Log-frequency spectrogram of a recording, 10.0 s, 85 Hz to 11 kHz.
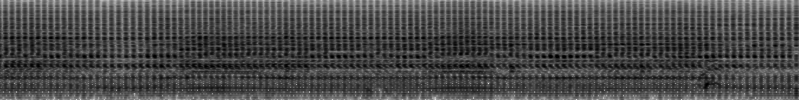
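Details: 2004 Honda Accord V6 6-speed manual at idle: sharp, fast, steady knock over an uneven, struggling idle; hard to start, stalls without throttle, no check engine light; cause unknown.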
